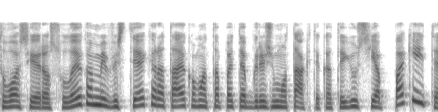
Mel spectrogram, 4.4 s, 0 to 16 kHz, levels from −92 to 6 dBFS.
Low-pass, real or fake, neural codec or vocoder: 7.2 kHz; real; none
